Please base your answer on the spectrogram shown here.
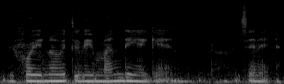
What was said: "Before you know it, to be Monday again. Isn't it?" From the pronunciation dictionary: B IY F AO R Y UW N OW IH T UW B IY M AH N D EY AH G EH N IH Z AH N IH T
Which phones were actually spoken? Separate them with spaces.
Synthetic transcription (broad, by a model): B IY F AO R Y UW N OW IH T UW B IY M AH N D EY AH G EH N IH S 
